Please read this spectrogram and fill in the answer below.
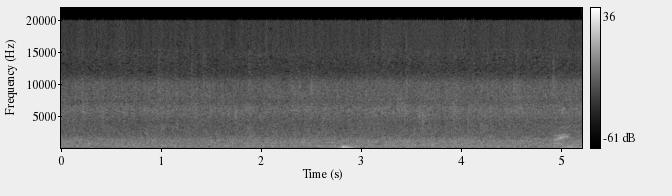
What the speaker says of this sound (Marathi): पाऊस काय कमी होत नाही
